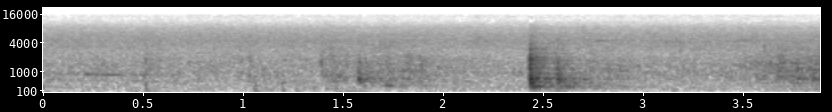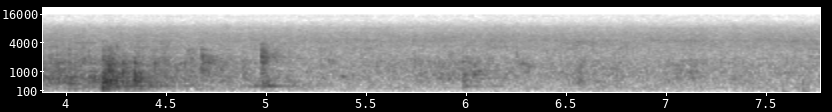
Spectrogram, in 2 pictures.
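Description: Polar bear knocking a large toy ball about with its paws and mouth on a concrete ledge. There is one sharp knock about two and a half seconds in, then a cluster of knocks and scuffs around four to five seconds in, over a steady background hiss.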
